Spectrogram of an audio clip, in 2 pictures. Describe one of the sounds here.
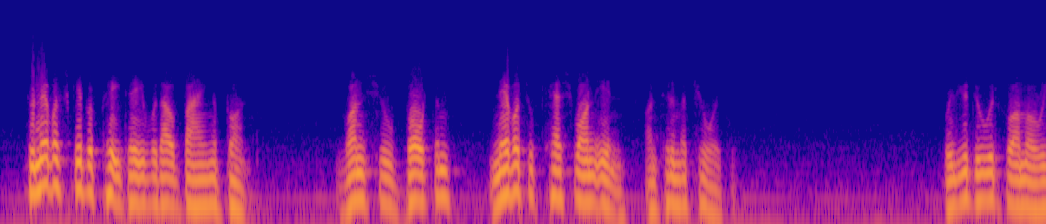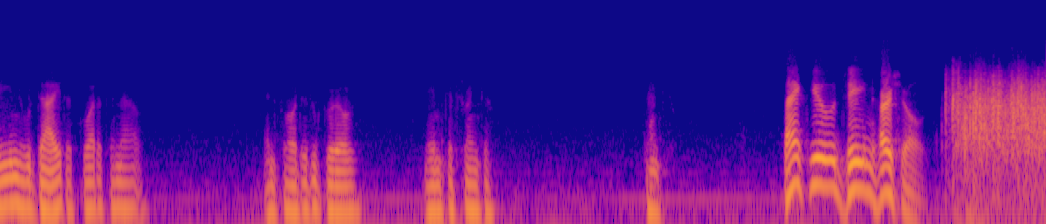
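A man speaks slowly and deliberately.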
